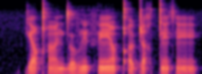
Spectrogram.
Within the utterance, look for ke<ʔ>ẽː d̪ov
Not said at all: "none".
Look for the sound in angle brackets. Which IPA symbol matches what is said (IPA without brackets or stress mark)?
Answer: qʰ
